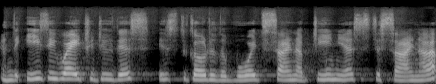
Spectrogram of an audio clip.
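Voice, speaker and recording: Against a quiet background, a woman speaks at a fairly slow pace. Her pitch is high, with ordinary pitch variation. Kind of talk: church announcements. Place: church.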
